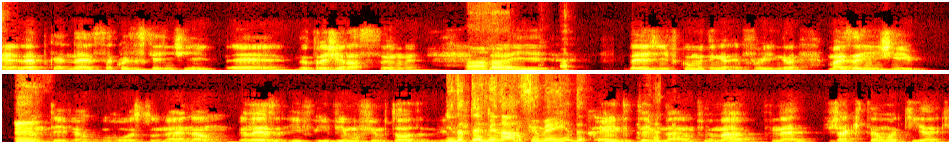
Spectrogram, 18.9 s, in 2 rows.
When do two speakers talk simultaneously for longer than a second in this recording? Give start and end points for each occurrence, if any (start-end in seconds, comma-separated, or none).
none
